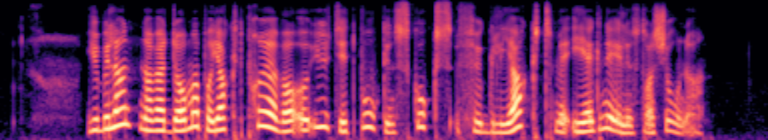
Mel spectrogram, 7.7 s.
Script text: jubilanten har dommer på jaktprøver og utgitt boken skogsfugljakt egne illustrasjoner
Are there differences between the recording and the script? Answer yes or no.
yes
